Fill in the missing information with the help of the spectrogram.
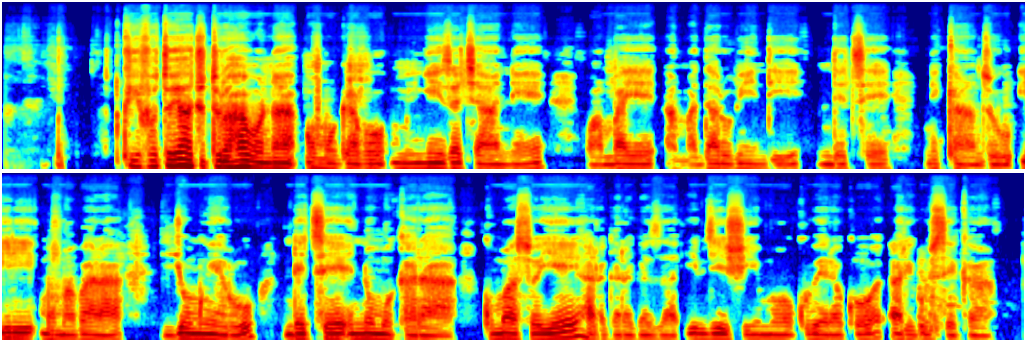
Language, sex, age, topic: Kinyarwanda, male, 18-24, government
